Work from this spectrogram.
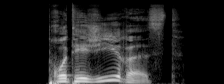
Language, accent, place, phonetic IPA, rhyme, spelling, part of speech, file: German, Germany, Berlin, [pʁoteˈʒiːʁəst], -iːʁəst, protegierest, verb, De-protegierest.ogg
- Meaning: second-person singular subjunctive I of protegieren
